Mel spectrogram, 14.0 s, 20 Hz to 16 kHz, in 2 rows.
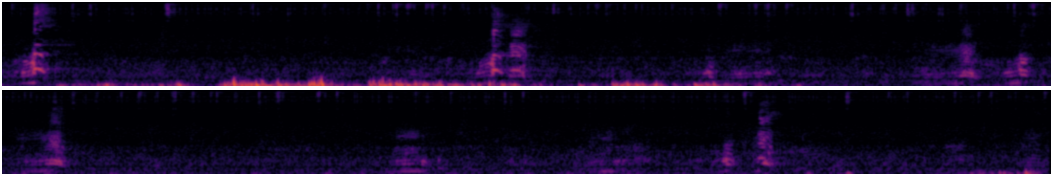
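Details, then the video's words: Scattered goose honks at the Similkameen River, recorded February 20, 2018, several short nasal calls, some faint and distant, spread across the stretch, with river rumble loudest early on. "Similkameen River and some geese"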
